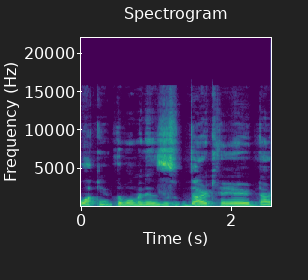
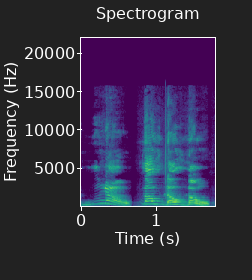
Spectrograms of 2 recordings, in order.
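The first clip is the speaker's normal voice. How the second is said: high exasperated no; 6 semitones higher, slower than usual. Real, not acted. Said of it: "I'm just like".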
